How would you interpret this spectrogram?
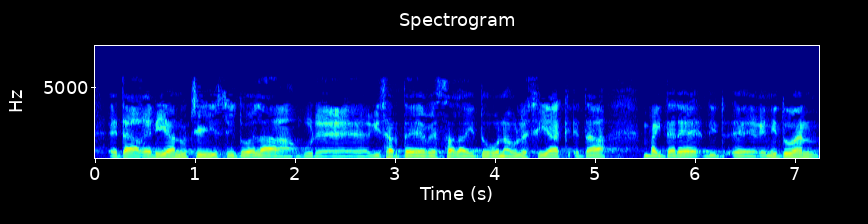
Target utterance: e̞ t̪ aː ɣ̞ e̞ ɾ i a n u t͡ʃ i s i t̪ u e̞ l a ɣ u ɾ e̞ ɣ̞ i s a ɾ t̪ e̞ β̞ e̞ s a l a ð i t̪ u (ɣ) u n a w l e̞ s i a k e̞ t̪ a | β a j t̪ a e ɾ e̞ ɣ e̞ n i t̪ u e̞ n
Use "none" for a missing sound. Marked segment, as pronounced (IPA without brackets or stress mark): ɣ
